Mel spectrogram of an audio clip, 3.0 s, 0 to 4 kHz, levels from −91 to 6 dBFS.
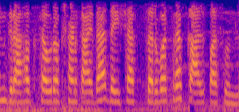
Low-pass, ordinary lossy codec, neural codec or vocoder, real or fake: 3.6 kHz; Opus, 32 kbps; none; real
